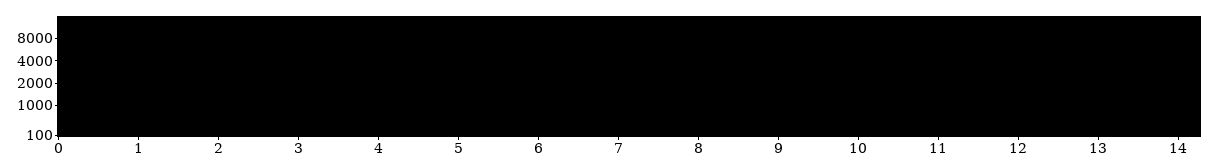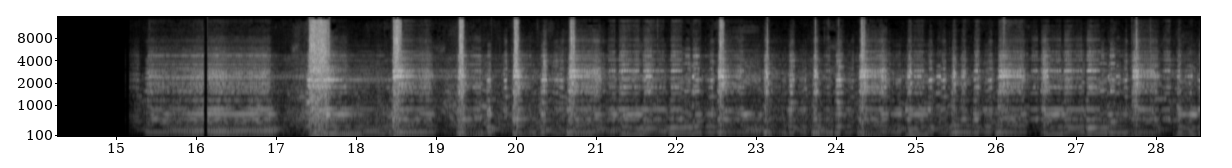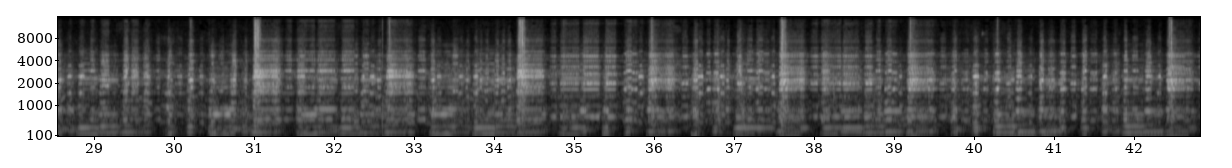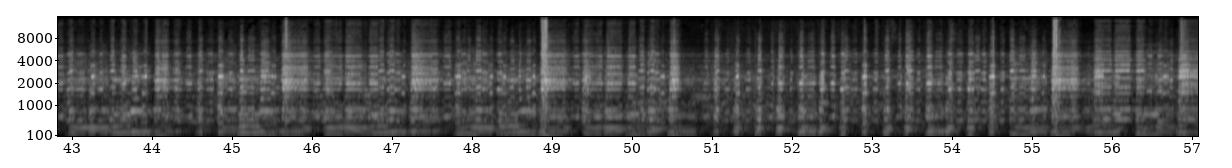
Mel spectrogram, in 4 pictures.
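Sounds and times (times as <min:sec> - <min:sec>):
accordion playing folk dance tune: 0:15.2 - 0:57.0.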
